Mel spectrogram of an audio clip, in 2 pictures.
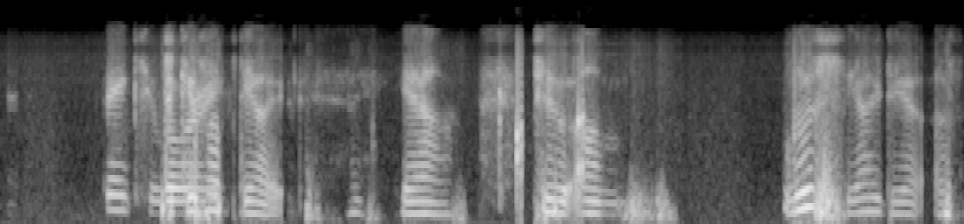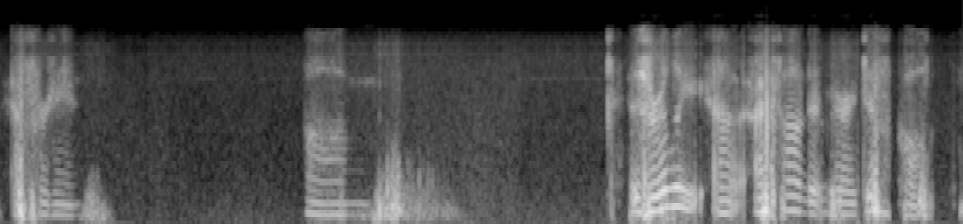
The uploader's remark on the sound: ACIM Daily Conference Call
